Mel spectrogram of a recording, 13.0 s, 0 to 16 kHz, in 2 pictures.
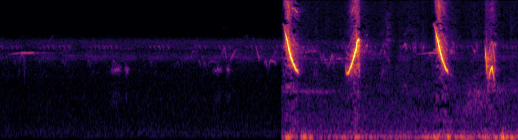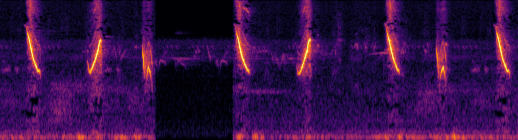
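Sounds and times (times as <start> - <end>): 
pileated finch Coryphospingus pileatus song: 0.0 - 12.9
soft low rumble: 3.7 - 8.4, 9.4 - 12.9.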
